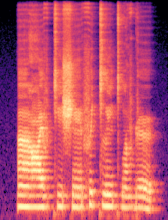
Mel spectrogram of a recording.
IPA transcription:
ã ʕ ɛ v c i ʃ ẽ f e c l ĩ c dˤ ə̃ v ɖ ø

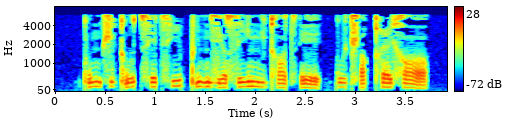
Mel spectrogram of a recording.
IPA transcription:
kʼ u m ʃ i kʼ u t͡sʰ e t͡sʰ i pʼ i m zʲ ɒ s i nʲ e kʰ ɒ t͡sʼ e | k u t͡ʃʼ ɒ qʰ i x ɒ

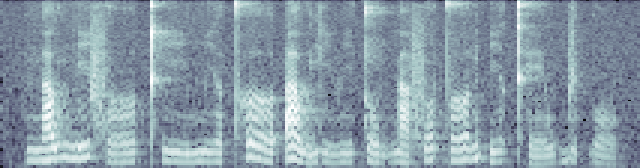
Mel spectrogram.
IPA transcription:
n a˧˥ w n i˧˥ f ɤː˩˧ kʰ iː˩ m i˩ ə̯ t̪ʰ ɤː˥˨ ʔ a˥˨ w j i˧˩ ʋ i˩˧ t̪ o˧˩ w ŋ a˧˩ f o˧˥ t̪ ɤː˧˥ n ʔ i˧ ə̯ kʰ eː˩˧ w b i˥˨ t̚ ʋ o˧˩

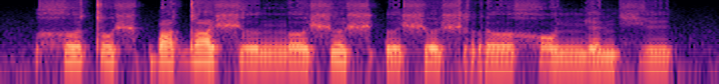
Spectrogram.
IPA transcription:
x ʌ t ɔ ʃ ɓ o dˤ ə ʃ ə ŋ ʌ ʃ œ ʃ ʔ ə ʃ œ ʃ r ʌ x ɔ ɲ ɛ n ç e

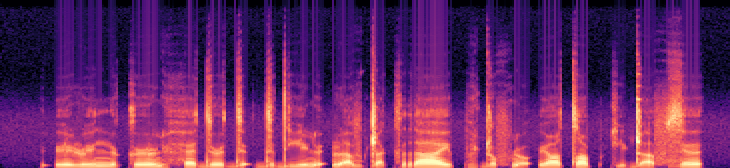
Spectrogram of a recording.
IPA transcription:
ʔ ø ɪ̯ ɭ ø n̪ ə˞ k ə˞ ɳ ə̤ h ɜ d ə˞ d ə̰ ʔ d ə d̪ iː ɳ ə̰ ʔ ɭ a̰ v ʈ a̰ k r aː ɪ̯ p ə̤ ɖ ɔ f ɳ ɔ̰ ʔ øː tˤ ø p k ḭ ɖ a̰ f z ə

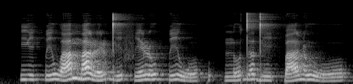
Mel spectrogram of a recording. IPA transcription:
j i˨˩ k͡p i˩˧ w a˩˥ m a˧˥˧ ɭ i˩˥ ɭ d̪ i˩˧ f i˩˧ ɭ u˧˥˧ k͡p i˧˥˧ w u˩˧ p | n u˩˥ d ə˧˥˧ d̪ i˨˩ k͡p a˩˥ ɳ u˧˥˧ w u˩˧

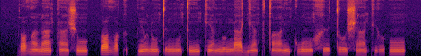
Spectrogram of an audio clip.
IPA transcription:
ɾ ʊ˨ ðˤ ĩ˨ ɳ ã˦ k ã˨ ʃ ũ˦ | ʊ˦ ðˤ ʏ˨ k | ɾʲ ũ˨ ɳ ũ˨ t̪ ʏ˨ ŋ ũ˨ t ĩ˦˨ kʲ ã˨ n̪ ʊ˦˨ ŋ a˨ ɡʲ ã˨ k tˤ ã˨ ɾ ĩ˦ k w ũ˦˨ x ʏ˦ t ʊ˦˨ ʃ ã˨ kʲ ʊ˨ | ũ˦

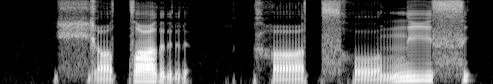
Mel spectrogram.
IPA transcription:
x i˩ tˤ ʏ˥ r | kʰ ɑ˩ t͡sʰ ɔ˩ n i˥ s

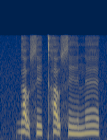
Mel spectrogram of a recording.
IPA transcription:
ɡ a̰˦˨ ʊ̯ s e˨ kʰ a̰˦˨ ʊ̯ sʰ e˨ ɪ̯ n ɛ˦

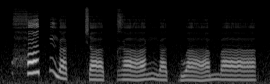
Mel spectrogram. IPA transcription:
h a˦˥ t̚ ŋ a˨˩ k̚ c aː˨˩ t̚ ɣ aː˨˩˦ ŋ a˨˩ t̚ w aː˨˩˦ m aː˧

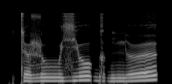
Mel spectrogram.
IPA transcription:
t ɵ ɮ uː zʲ oː ɡ ɵ ɡ ɲ ɵ ə̯

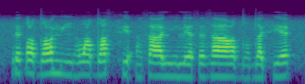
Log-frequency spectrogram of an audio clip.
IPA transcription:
ɾ ɘ ɗ a dˤ a mʲ ɘ ŋ e̤ lˠ e dˤ a s fʲ a ʔ a̤ s aː lʲ e̤ lʲ a s ə z aː dˤ e̤ d a fʲ ɛ

